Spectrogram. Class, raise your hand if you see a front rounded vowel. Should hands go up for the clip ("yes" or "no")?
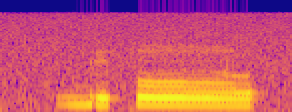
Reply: yes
